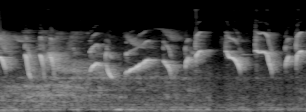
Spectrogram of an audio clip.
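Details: Horsfield's babbler singing, meant for tutoring cage songbirds: sweet whistled phrases that swoop upward and fall, delivered in quick separate bursts with brief pauses between them.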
